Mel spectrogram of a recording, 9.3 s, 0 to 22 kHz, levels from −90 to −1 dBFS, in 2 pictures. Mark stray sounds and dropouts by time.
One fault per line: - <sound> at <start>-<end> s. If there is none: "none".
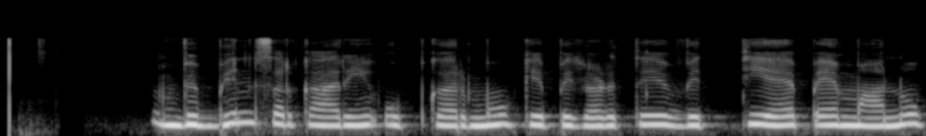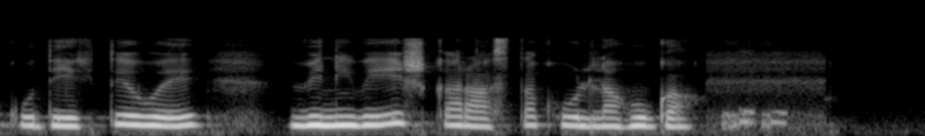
- laugh at 8.2-8.6 s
